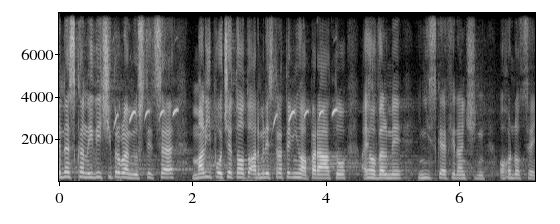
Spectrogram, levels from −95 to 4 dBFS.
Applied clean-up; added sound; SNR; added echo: none; Chirp, tweet; 4 dB; none.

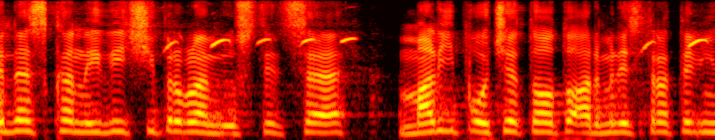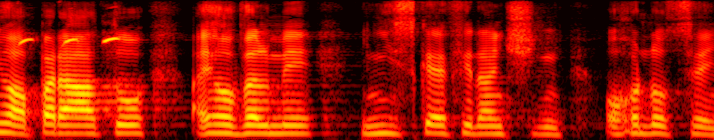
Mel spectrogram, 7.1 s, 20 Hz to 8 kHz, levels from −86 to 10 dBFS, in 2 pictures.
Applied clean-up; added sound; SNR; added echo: neural mask model RNNoise.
